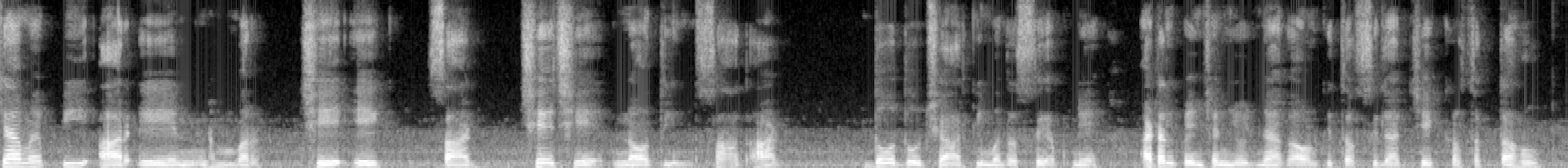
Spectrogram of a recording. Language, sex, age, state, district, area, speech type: Urdu, male, 30-45, Maharashtra, Nashik, urban, read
